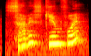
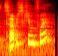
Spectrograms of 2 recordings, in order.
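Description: First: Very slow, high, drawn-out question; insistent question. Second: High-pitched, rising question; eager question. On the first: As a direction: stretch it out, pressing for an answer. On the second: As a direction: ask hopefully, pitched up. First asking for the culprit. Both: Acted.

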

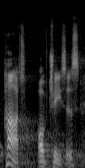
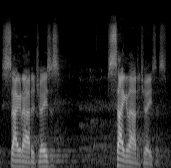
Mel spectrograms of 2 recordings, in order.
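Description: First: "Heart of Jesus" said slowly and clearly; clear pronunciation. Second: Broad Australian rancher voice; broad Australian accent. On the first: Shown as a demonstration. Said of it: "Uncle Morris was actually saying Sacred". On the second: Retold or imitated. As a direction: chant it in a broad outback accent. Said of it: "Listen to it".

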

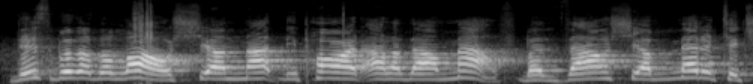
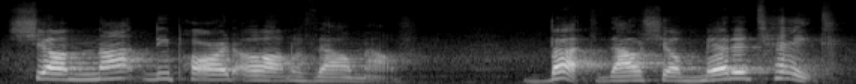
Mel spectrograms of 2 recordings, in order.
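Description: First: Louder, higher, the verse proclaimed at full force; loud preaching. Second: Slow, measured reading of the verse; slow scripture reading. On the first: Real, not acted. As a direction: thunder the verse out to the congregation. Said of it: "You're gonna mutter". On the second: Shown as a demonstration. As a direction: lay each word of the verse down slowly. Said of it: "And that word meditate means to murmur".

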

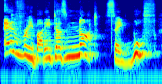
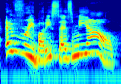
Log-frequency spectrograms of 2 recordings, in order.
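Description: First: Not leaned on hard; everybody does NOT say woof, with NOT stressed. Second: A firm, falling correction ending on meow; stress on meow. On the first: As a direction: correct the dog firmly, hitting not. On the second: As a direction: meow weighted, falling to a close. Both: Acted. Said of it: "No, no, no".

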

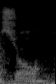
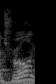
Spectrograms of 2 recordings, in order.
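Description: First: Stroll said with its full ST start; self-correction. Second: Troll said with a plain T, the S dropped; slip of the tongue. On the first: Fixing a misread line, a careful stroll. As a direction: correct yourself and say stroll clearly with the S. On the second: Misreading game dialogue aloud, a quick troll for stroll. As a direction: trip over the word troll, missing its S. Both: Real, not acted. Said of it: "Not stroll".

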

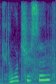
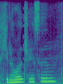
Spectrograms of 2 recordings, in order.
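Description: First: "Jason" pitched higher, rising at the end; mock indignant. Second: Said in the usual way.

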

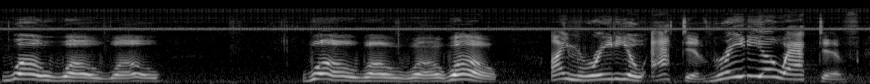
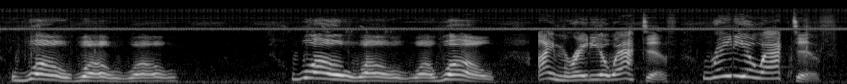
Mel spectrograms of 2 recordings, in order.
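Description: No difference in how they are said.

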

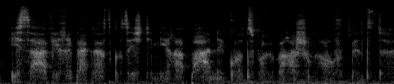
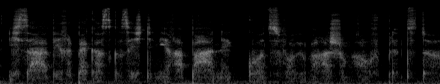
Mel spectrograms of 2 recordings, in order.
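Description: Both takes have the same delivery.

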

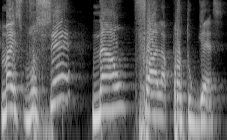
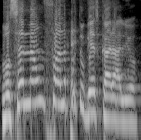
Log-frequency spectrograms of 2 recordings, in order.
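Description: First: Slow, deliberate mock correction; drawn-out phrase with weighty pauses; slow, emphatic insistence. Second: Quick, raised-pitch teasing objection; playful protest in Portuguese; mock scolding. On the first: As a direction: spell it out word by word. Repeats objection slowly for emphasis. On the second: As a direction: tell them off in one quick run.

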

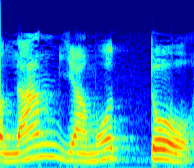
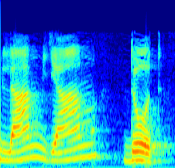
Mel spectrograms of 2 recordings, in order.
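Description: First: یمد دو slowly as ya-mud-do; doubled d in یمد دو, ending on long o; لم یمد دو, drawn out with final damma; merged with damma. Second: یم دود slowly as yam-dud, two separate d sounds; لم یم دود, measured, without doubling; unmerged form. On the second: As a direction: split it into یم دود, closing on d. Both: Shown as a demonstration.

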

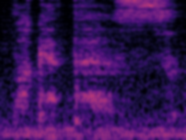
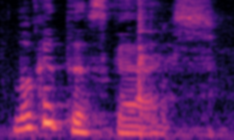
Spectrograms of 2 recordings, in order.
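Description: First: Soft, breathy whisper; hushed whisper to the viewers. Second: Said in the usual way. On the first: Real, not acted. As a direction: lean in and whisper it. Whispering over the food.

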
